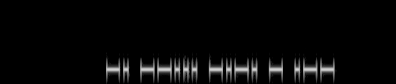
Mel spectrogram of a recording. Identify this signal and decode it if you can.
Morse code, heard as a keyed tone, about 28 wpm, 700 Hz. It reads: N7CTW
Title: USA Call Signs - 5 Characters - Repeated 3x - 28wpm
